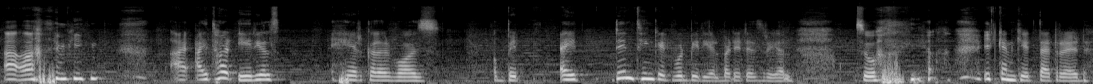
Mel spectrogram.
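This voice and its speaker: A young woman from India speaks English as a second language, rambling happily in a casual voiceover with frequent little laughs and restarts. Her tone is mellow and warm rather than bright. Light music plays faintly under her voice. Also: mid-range voice, a little slow, long pauses. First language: not English. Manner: rambling, chatty, frequent giggles and self-corrections. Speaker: art channel host. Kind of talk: casual voiceover over a speedpaint.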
